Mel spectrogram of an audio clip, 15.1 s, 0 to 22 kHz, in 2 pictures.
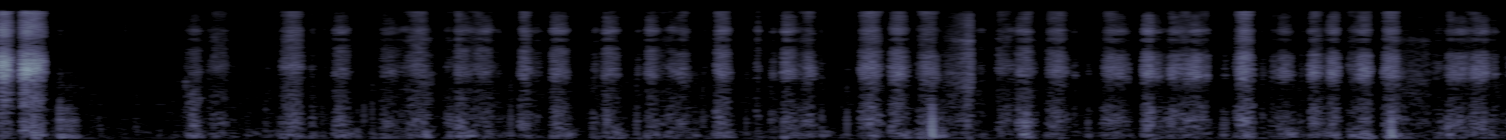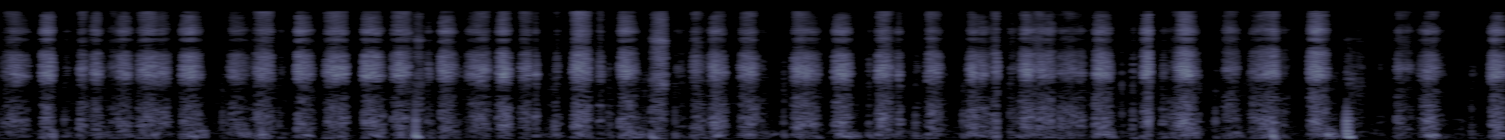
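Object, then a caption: Graphite pencil on a paper notebook page. A sharpened wooden 8B pencil, held in the fingers, writes with its graphite tip on a flat sheet of lined drawing-paper notebook resting on a solid surface. Continuous, bright scratching strokes of quick handwriting come in rapid, closely spaced bursts, with very little low end and a short, dry decay.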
